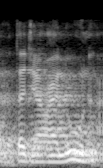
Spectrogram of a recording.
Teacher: وَتَجْعَلُونَ واو ہونٹوں کی نا تمام گلائی سے ادا ہوگا، جیم ساکن پہ قلقلہ ہے، وَتَجْعَلُونَ عین وسط حلق سے ادا ہوگا، لو واو مدہ ہے، 2 حرکات لمبا ہے۔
